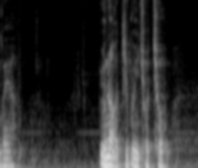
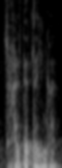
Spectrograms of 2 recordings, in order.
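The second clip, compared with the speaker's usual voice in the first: very soft, lower aside; inner muttering; 4 semitones lower, 17 dB quieter than usual. Acted. Jonah gloating to himself over the doomed people, muttered inwardly. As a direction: drop to a private gloating mumble. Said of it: "속으로".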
